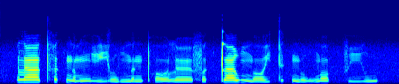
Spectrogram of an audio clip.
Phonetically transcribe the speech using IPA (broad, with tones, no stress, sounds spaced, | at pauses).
l aː˥ t̪ʰ ɐ˥ k̚ n̪ ɐ˨˧ m ŋ iː˨ j o˨ w n̪ ɐ˧ ŋ pʰ ɔː˨˩ l œː˨ f ɐ˨˥ k̚ t̪ aː˥ w n̪ ɔː˨ j t̪ ɪ˥ k̚ ŋ o˨˩ w ŋ ɔː˥ k̚ f iː˨˧ w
